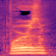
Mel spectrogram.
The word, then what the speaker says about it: voyeurism: It's a bit like, it's a bit voyeurism, isn't it? Is that how you pronounce it? Voyeurism. – Yeah, voyeurism.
